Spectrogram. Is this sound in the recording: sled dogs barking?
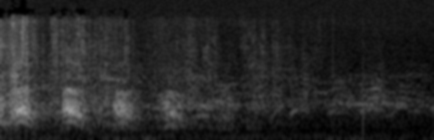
yes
